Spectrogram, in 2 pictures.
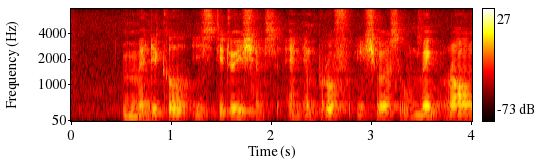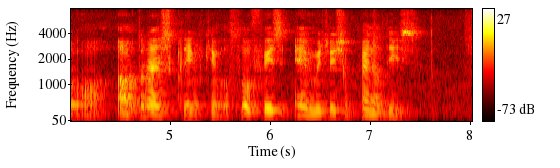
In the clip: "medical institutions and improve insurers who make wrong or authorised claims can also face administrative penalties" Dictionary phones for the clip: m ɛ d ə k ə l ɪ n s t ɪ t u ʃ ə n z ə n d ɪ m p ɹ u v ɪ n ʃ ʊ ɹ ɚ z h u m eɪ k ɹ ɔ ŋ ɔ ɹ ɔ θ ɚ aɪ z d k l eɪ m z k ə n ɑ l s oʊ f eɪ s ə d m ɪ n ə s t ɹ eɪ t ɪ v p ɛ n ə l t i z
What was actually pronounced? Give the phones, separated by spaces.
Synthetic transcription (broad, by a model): m ɛ d ə k ə l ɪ n s t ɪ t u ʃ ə n s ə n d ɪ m p ɹ u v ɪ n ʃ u ɚ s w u m eɪ k ɹ ɔ ŋ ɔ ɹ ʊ t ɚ aɪ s k l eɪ m k ə n ɑ l s oʊ f eɪ s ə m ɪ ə t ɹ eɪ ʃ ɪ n p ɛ n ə l t i s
